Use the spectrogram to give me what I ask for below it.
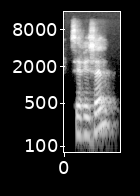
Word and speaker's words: Rigel: Donc moi, c'est Rigel, c'est juste pour corriger. Ça se prononce en français.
